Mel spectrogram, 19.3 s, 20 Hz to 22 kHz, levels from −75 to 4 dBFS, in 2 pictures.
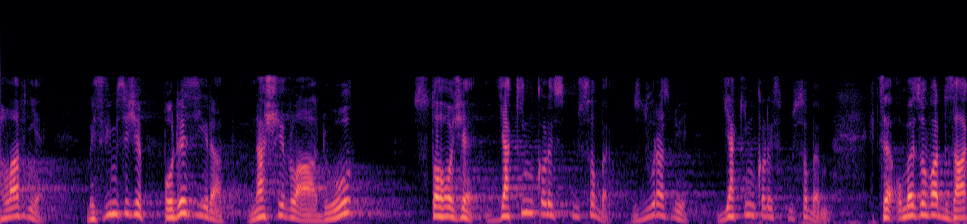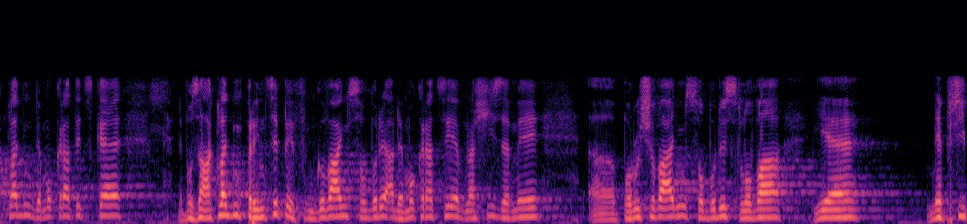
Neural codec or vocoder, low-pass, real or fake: none; 5.4 kHz; real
